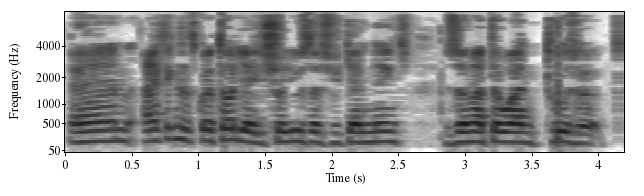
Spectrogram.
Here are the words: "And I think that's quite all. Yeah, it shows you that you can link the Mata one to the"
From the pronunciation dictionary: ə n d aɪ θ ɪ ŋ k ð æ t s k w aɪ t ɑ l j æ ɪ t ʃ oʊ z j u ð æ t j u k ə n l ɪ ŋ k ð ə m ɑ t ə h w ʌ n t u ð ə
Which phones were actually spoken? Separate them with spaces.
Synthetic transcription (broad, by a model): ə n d aɪ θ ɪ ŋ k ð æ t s k w aɪ t ɑ l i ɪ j ʃ oʊ j u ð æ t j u k ə n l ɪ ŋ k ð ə m ɑ t ə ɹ w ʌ n t u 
